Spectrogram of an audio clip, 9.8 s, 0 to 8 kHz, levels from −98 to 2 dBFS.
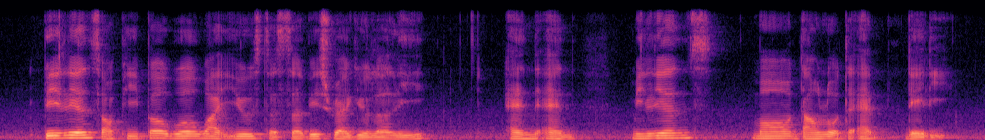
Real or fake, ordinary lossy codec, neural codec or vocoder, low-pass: real; none; none; 7.2 kHz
